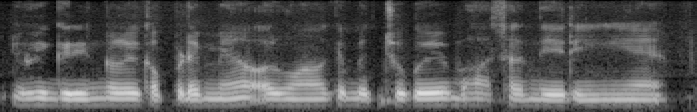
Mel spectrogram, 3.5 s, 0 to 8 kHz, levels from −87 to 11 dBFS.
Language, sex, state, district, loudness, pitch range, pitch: Hindi, male, Bihar, Kaimur, -15 LUFS, 115-125 Hz, 125 Hz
